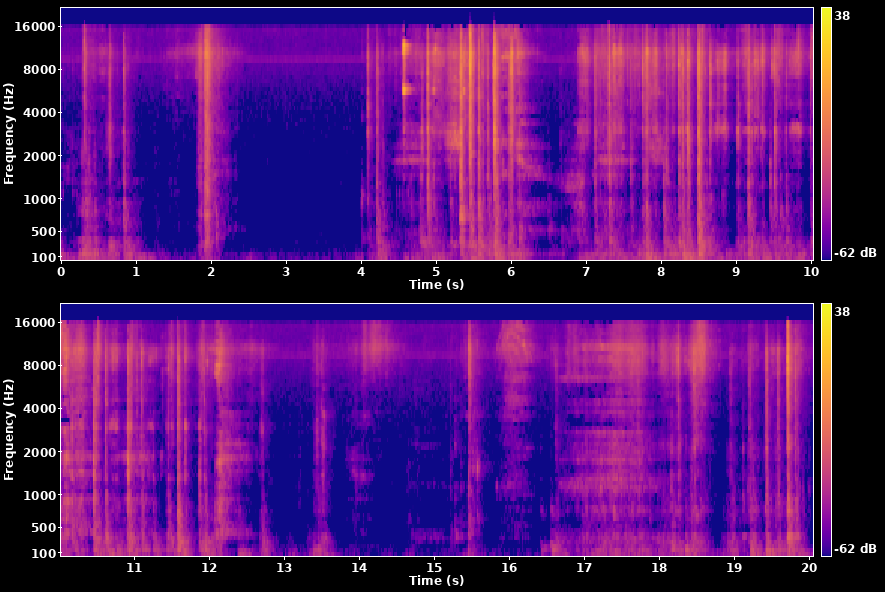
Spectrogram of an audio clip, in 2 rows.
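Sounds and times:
small clicks taps and scrapes: 4.0 - 6.2, 7.0 - 12.1, 18.0 - 20.0.

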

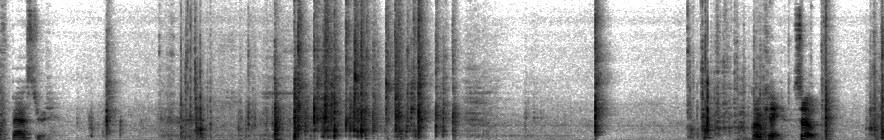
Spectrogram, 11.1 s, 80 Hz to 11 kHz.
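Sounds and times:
plastic packaging crinkling: 1.4 - 5.9.

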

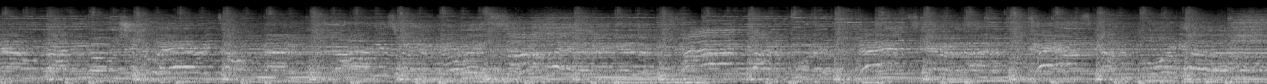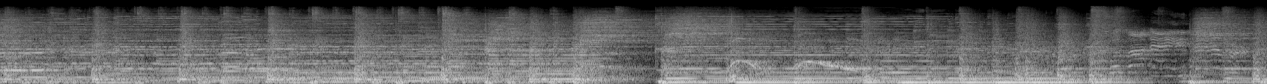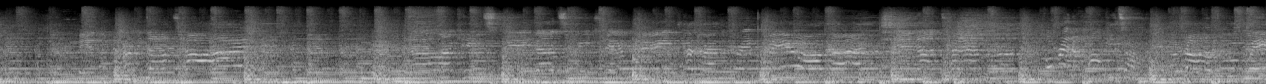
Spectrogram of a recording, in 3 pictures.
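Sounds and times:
song with heavy low bass: 0.0 - 23.8
country-rock song with singing: 0.0 - 38.0.

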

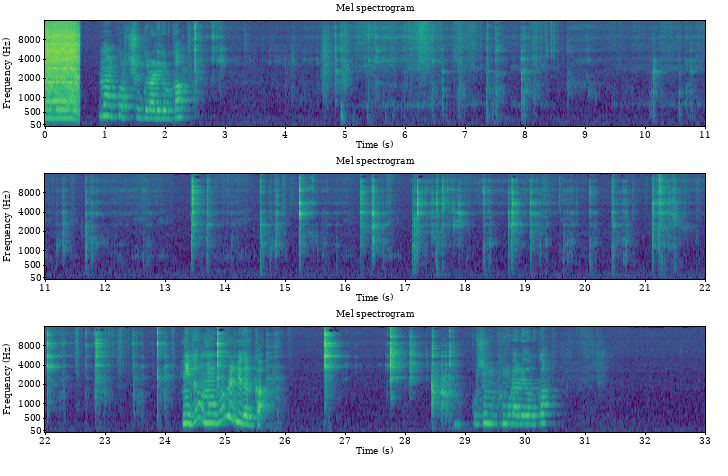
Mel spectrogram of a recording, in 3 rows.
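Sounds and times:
metal spoon scraping a plate: 4.4 - 13.0.

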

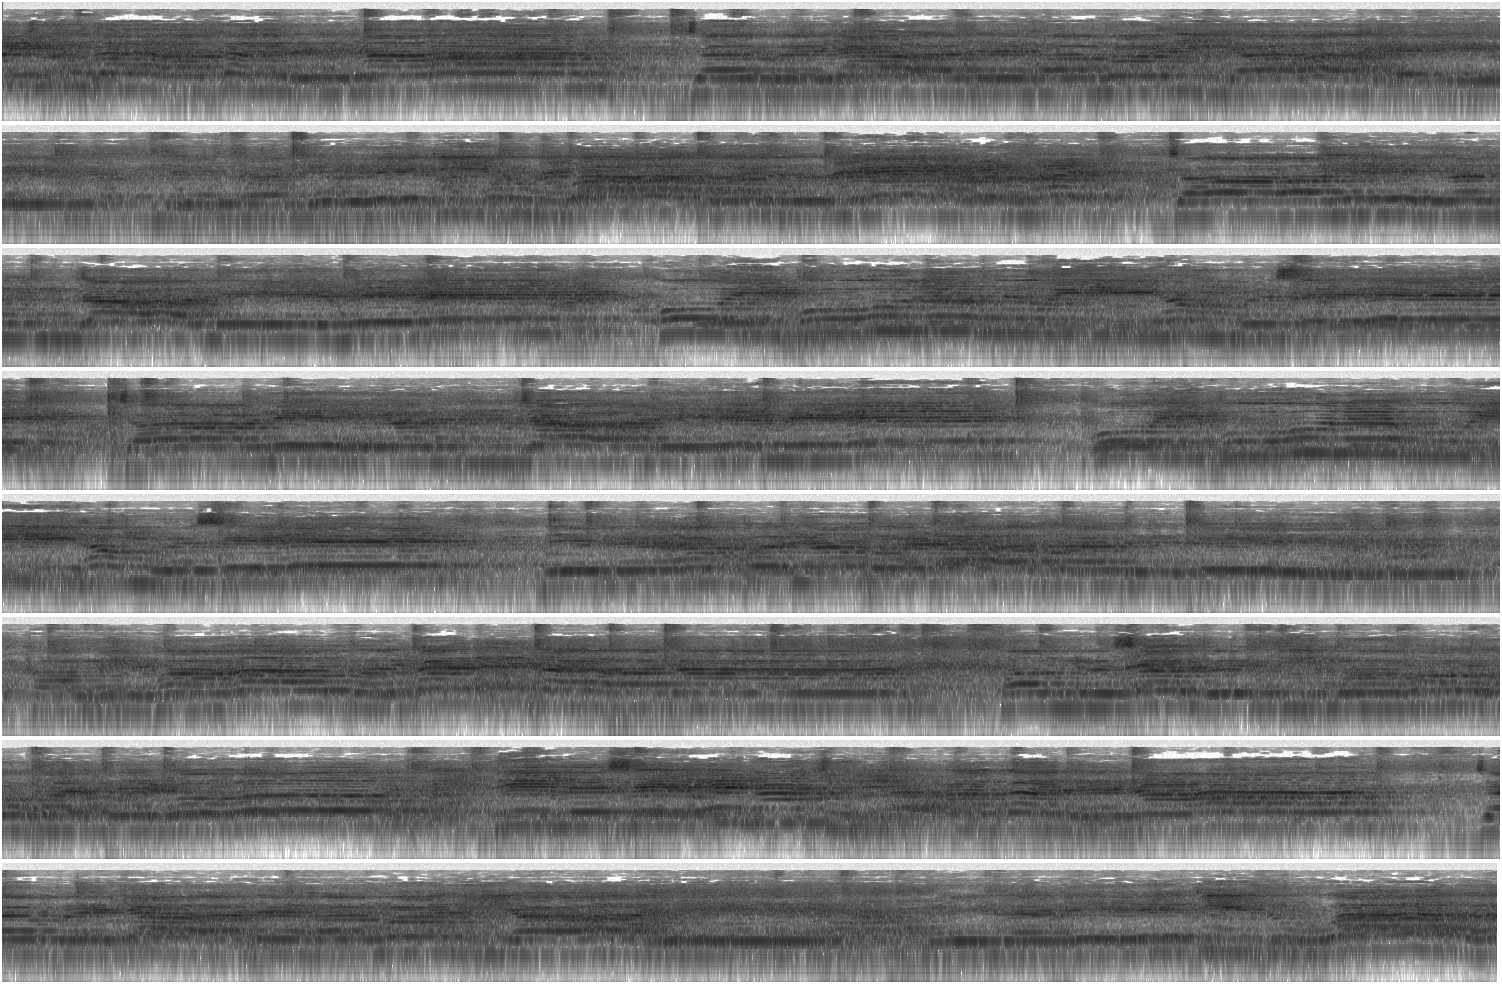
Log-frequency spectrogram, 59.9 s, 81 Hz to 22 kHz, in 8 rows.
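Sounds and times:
boys singing into a microphone: 0.0 - 59.9.

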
